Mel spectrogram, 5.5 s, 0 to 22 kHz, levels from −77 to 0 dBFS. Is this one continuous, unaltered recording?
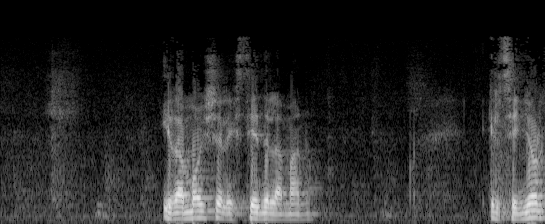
yes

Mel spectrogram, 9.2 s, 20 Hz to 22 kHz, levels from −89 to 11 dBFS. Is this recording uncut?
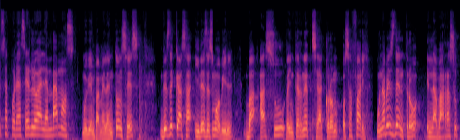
no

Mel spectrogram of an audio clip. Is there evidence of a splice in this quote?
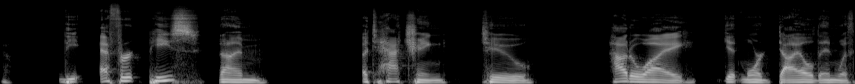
yes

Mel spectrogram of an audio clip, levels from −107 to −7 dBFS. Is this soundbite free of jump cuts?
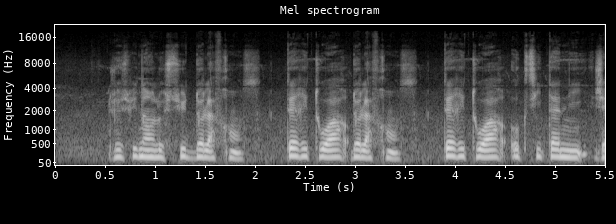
no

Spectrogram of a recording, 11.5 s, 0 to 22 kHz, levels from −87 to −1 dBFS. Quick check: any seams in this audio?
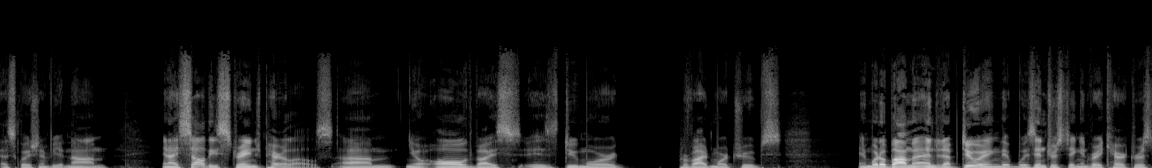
yes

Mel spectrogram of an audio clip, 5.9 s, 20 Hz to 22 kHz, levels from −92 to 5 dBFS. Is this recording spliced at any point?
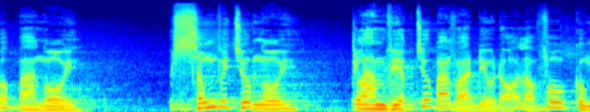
yes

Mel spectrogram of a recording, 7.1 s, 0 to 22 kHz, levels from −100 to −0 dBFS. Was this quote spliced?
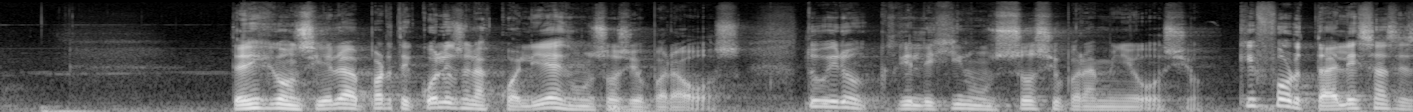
yes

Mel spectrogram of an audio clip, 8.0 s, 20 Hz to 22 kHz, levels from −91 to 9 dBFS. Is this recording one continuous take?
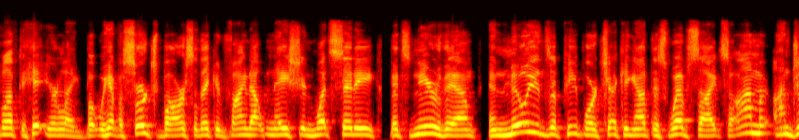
no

